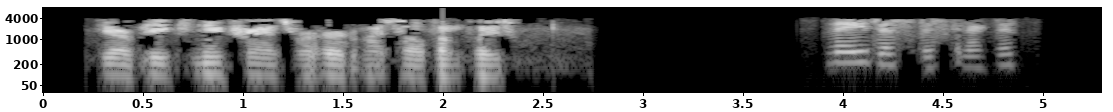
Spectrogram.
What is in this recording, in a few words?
Sheriff Dispatch, scanner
